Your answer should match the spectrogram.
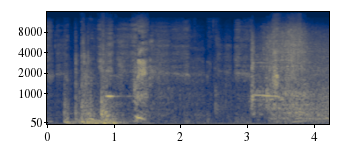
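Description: A car door thunks shut and an engine starts up, then the car revs and drives away, its noise rising and fading. No one speaks.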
